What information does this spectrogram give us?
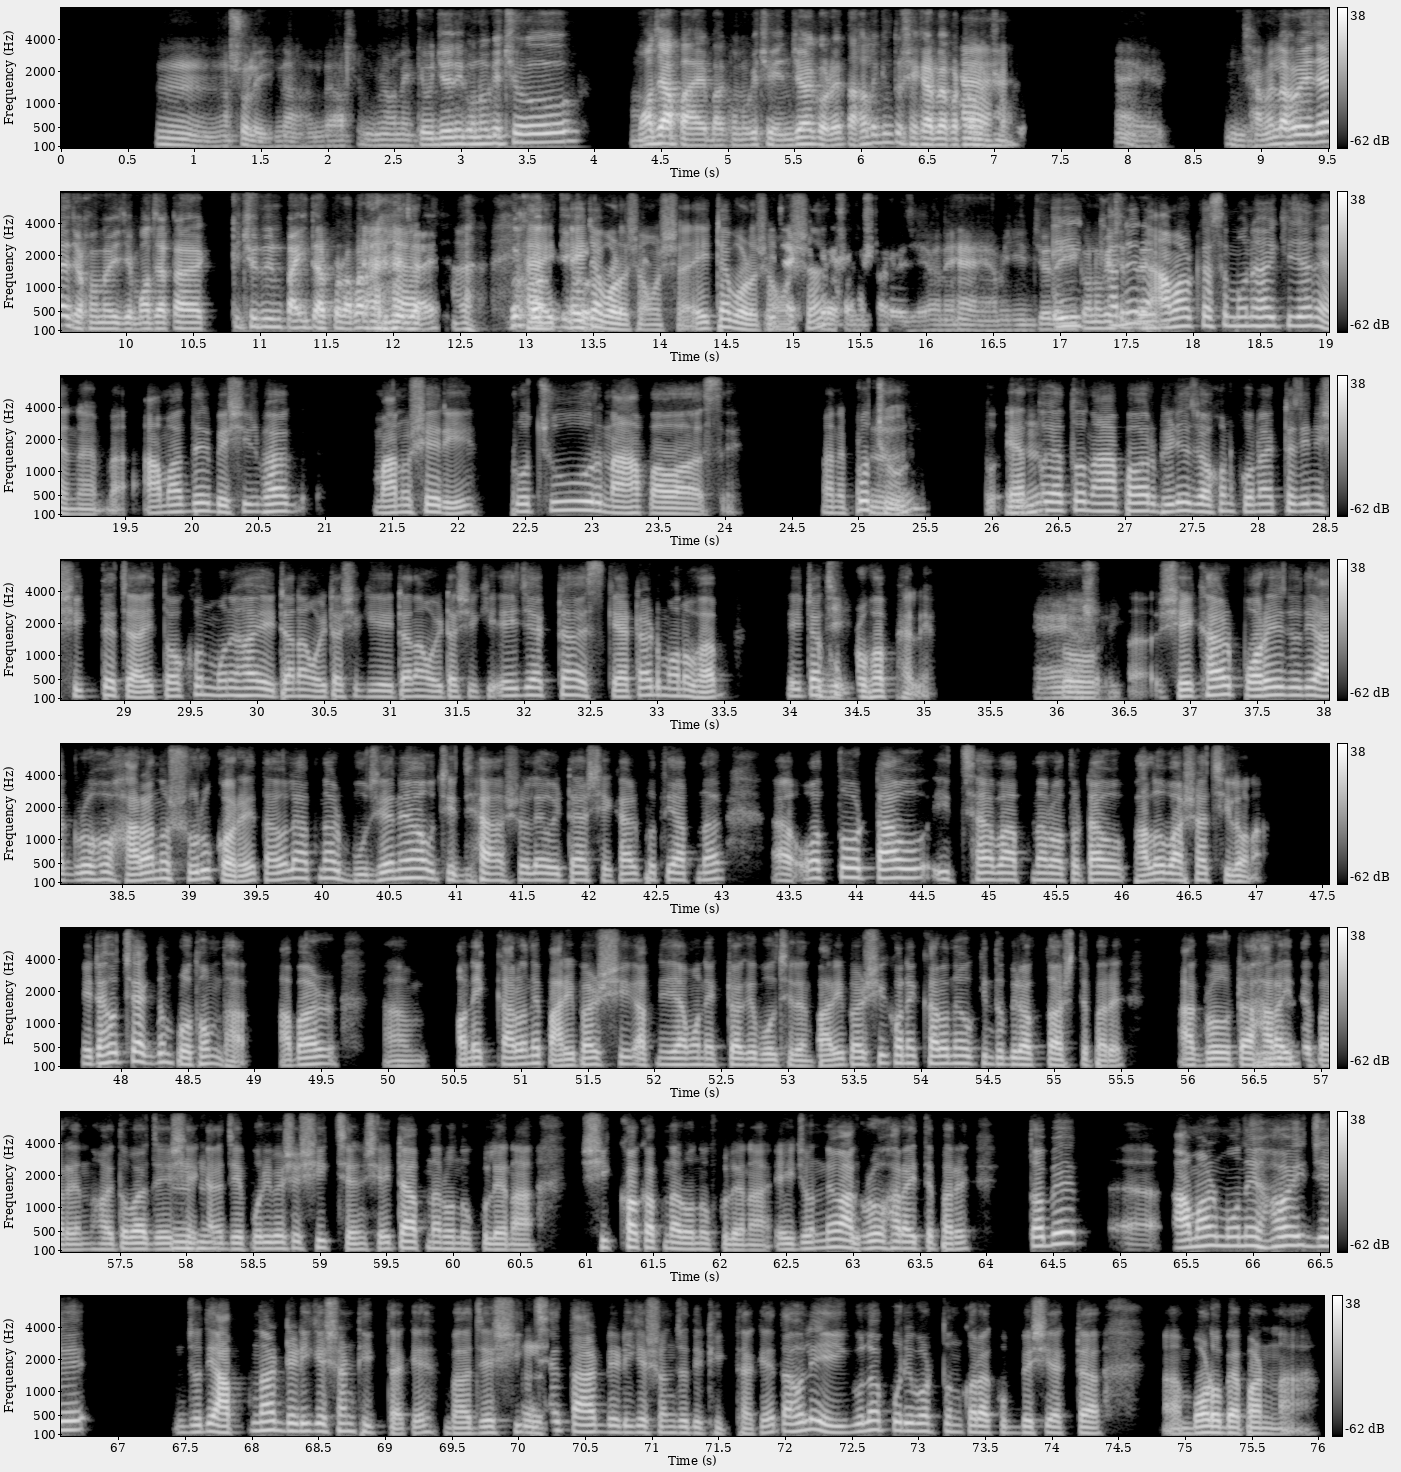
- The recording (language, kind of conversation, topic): Bengali, podcast, শিখতে আগ্রহ ধরে রাখার কৌশল কী?
- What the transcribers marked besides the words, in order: laughing while speaking: "তখন কি করবো?"; other background noise; in English: "scattered"; laughing while speaking: "আসলে"; tapping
